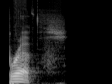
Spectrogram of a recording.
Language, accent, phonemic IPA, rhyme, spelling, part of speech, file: English, US, /bɹɛθs/, -ɛθs, breaths, noun, En-us-breaths.ogg
- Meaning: plural of breath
